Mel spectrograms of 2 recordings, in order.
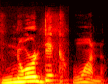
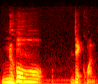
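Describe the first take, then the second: First: The R sound in the name is pronounced. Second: The R sound is dropped, splitting the name.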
